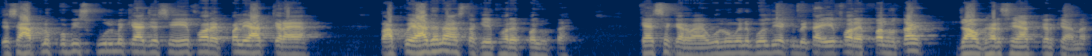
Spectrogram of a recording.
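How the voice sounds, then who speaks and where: A man in his thirties teaching chemistry to a classroom in a casual lecture. He asks tag questions over and over and makes the class chant formulas loudly and slowly. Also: fairly high pitch, steady tone. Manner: chatty, rhetorical tag questions, drills formulas by loud slow chanting.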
